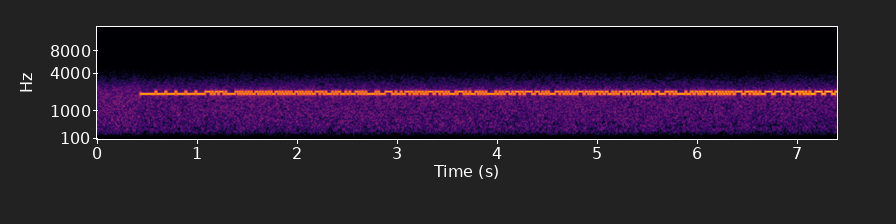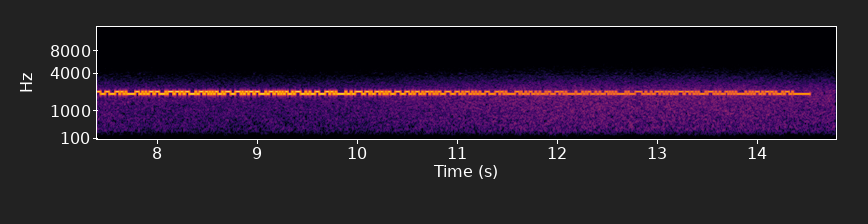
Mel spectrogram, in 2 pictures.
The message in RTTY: RYRYRYRY KB4XTQ DE XE4JN TNX FER CALL. UR RST 559 559. NAME MARCO MARCO. QTH BONN BONN. HW? KB4XTQ DE XE4JN KN

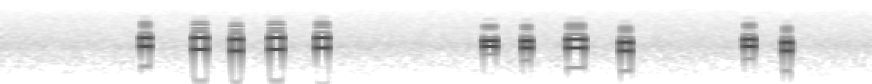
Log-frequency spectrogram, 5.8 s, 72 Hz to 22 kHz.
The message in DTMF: DB3BC 0891 #1

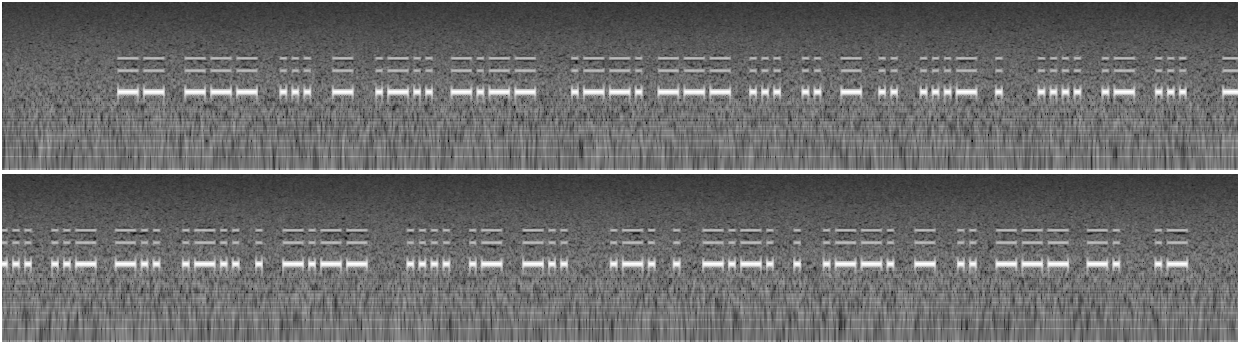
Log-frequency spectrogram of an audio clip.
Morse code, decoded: MOSTLY POSITIVE HAS DUDLEY HAD RECEPTION A

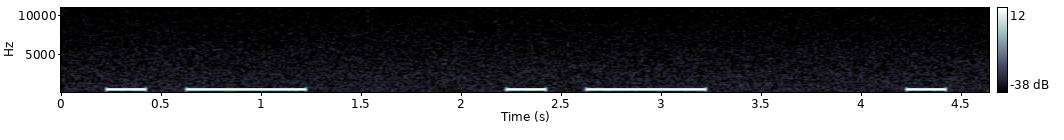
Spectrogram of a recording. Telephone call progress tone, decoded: dial tone

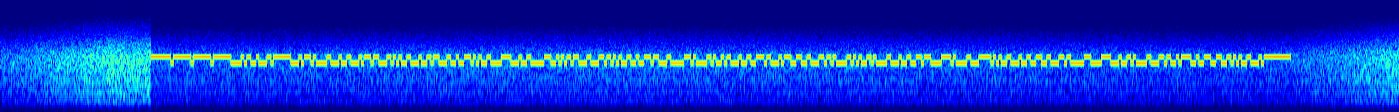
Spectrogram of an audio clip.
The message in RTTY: HE HAS ALSO TRANSLATED CHINESE POEMS INTO ENGLISH

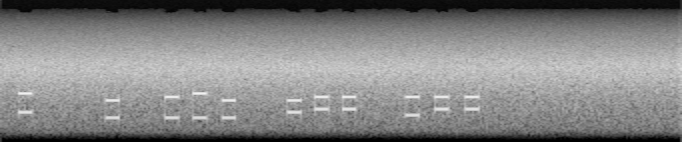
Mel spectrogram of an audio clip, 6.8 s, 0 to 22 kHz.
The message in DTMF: 9 1 231 700 500

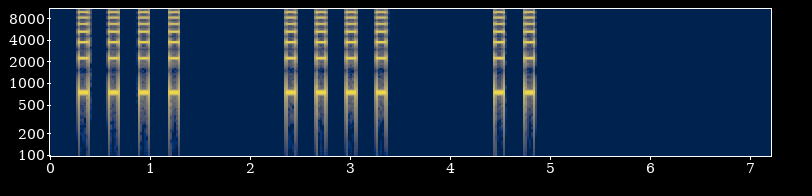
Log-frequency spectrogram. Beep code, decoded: 4-4-2

